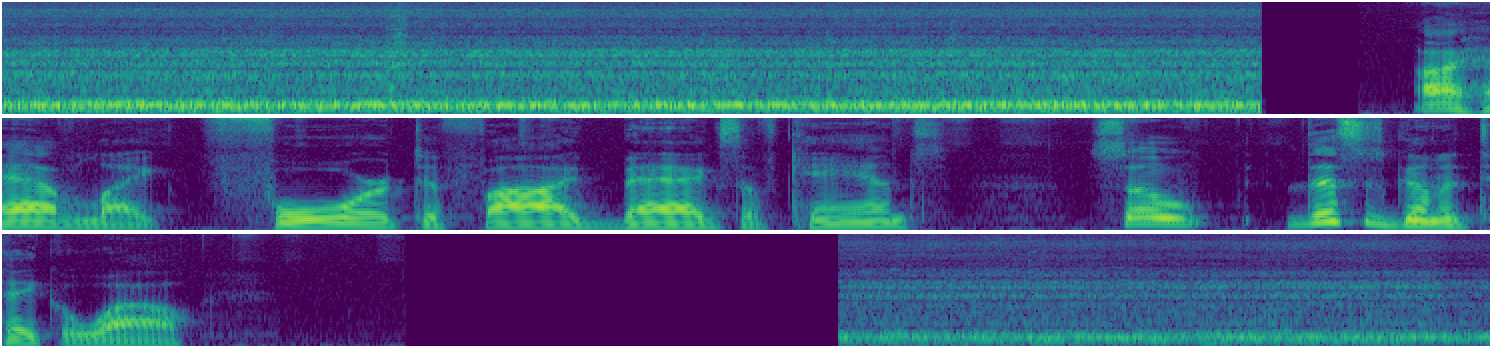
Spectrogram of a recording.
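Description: A gas burner roars steadily in a furnace.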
